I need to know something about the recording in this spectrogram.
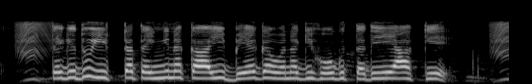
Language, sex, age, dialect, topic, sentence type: Kannada, female, 56-60, Coastal/Dakshin, agriculture, question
